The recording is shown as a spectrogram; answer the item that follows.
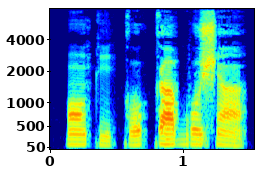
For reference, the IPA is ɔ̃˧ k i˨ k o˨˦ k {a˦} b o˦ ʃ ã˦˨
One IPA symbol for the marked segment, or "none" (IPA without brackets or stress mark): a˦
